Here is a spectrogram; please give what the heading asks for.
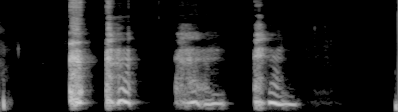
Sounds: Throat clearing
